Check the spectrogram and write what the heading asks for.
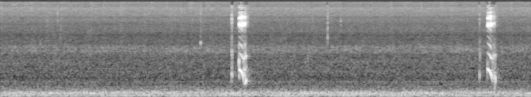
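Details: Two short, squeaky hiccups about two and a half seconds apart over a steady background hum; ordinary hiccups.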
